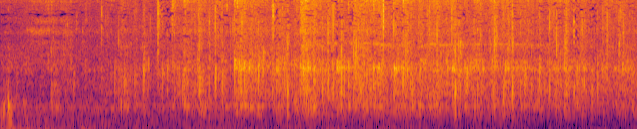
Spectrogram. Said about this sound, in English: We heard some applause there at the moment the Cassini went dark and started to disintegrate.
